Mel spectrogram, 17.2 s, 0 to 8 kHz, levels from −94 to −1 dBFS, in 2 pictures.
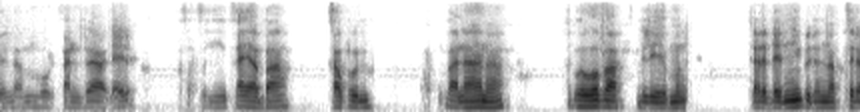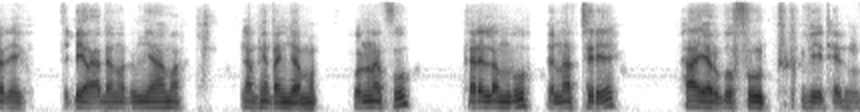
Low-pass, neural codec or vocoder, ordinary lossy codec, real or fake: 7.2 kHz; codec, 16 kHz in and 24 kHz out, 0.8 kbps, FocalCodec, streaming, 65536 codes; AAC, 48 kbps; fake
